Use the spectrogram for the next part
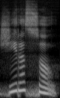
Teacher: a sílaba tônica na palavra girassol foi a sílaba sol observe que a sílaba sol ela é a última sílaba da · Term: oxítona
